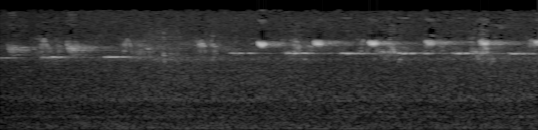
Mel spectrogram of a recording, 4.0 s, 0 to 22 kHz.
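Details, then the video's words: Great Tit song dominating the soundscape while a fieldfare forages, Helsinki, Finland, May 2013: high, bright two-note phrases repeated about every half second, over a steady thin high whine and broad low rumble. "Song of Great Tit (Parus major) dominates the soundscape."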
